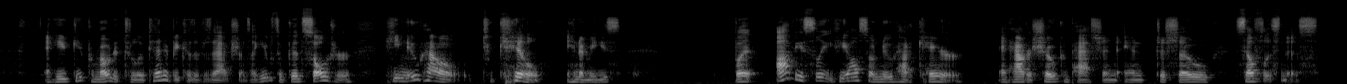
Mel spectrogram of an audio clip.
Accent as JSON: {"language": "English", "country": "United States", "said": "obviously, I'm an American, so I'm mildly biased towards our own military heroes."}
